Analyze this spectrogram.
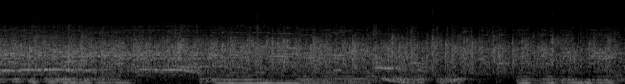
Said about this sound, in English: Well, hallelujah. Clap your hands unto the Lord if you believe that here tonight.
